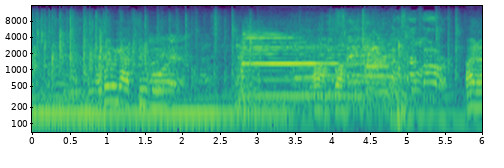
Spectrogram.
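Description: Electric guitars left ringing at the end of a song, with voices shouting over them. The held notes stop about two and a half seconds in, and a lower one rings on to the end.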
